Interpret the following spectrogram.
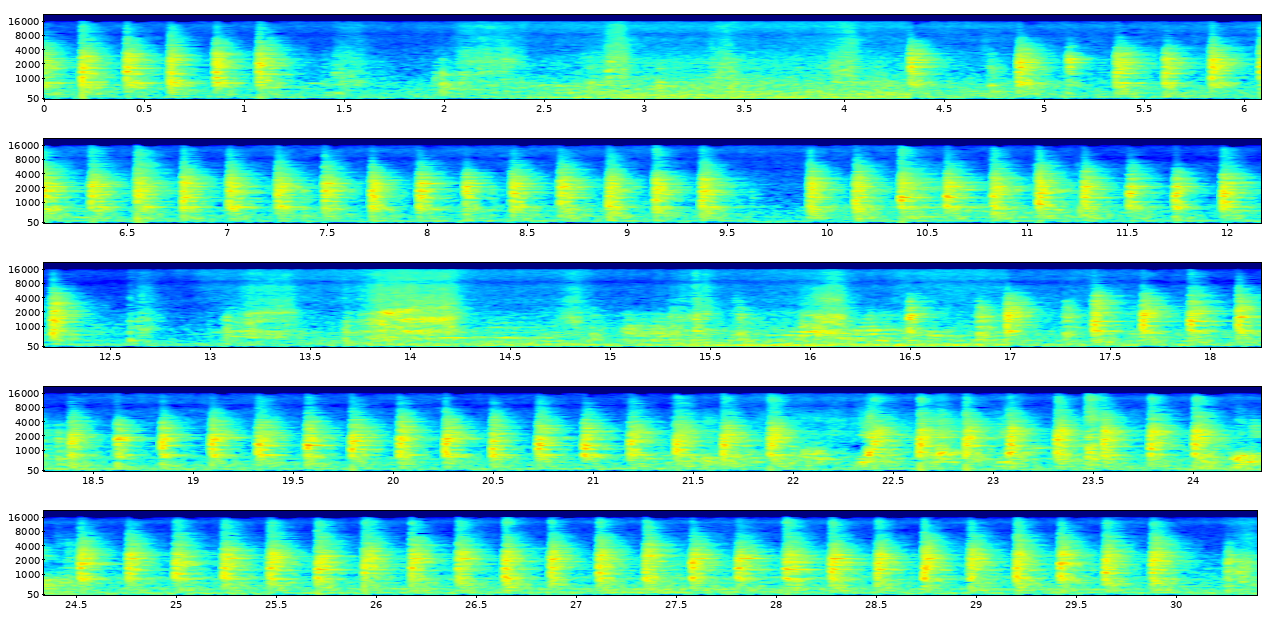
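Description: Kothu parotta being chopped on a flat iron griddle with a steel blade-spatula: fast, rhythmic metal-on-metal clanging at about four to five strokes a second. A few short breaks, the longest about halfway through, are where the blade scrapes the mix together on the griddle.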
